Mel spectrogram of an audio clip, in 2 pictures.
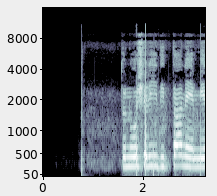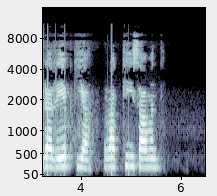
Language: Urdu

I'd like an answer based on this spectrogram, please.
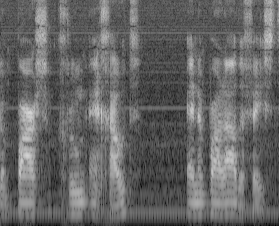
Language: Dutch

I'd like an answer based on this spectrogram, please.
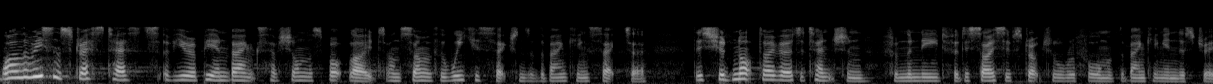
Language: English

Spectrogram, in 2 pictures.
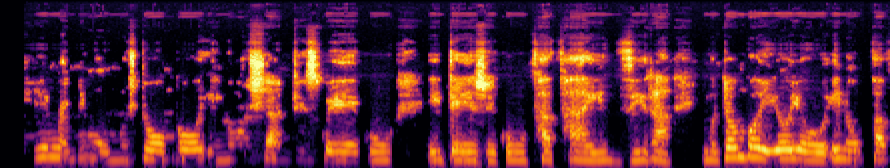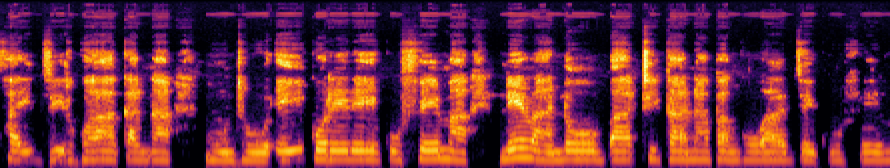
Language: Ndau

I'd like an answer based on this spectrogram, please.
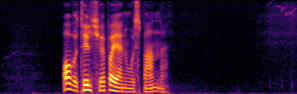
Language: Norwegian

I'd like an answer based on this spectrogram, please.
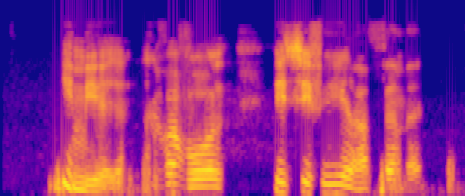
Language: Kabyle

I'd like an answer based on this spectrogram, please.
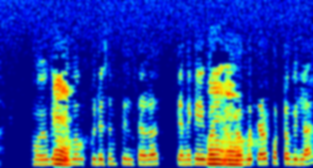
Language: Assamese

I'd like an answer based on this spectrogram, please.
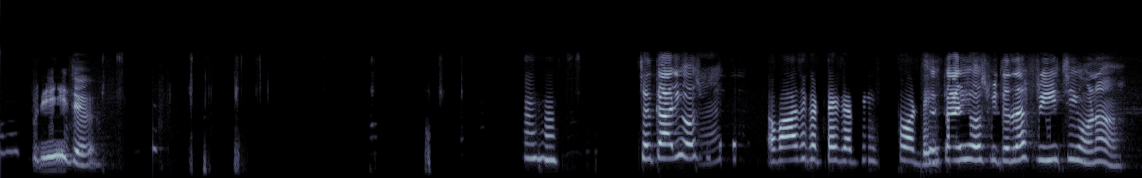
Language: Punjabi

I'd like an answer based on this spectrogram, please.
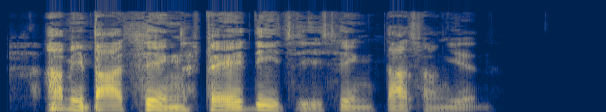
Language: Chinese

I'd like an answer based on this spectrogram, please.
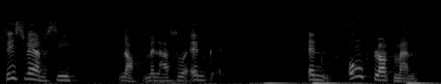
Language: Danish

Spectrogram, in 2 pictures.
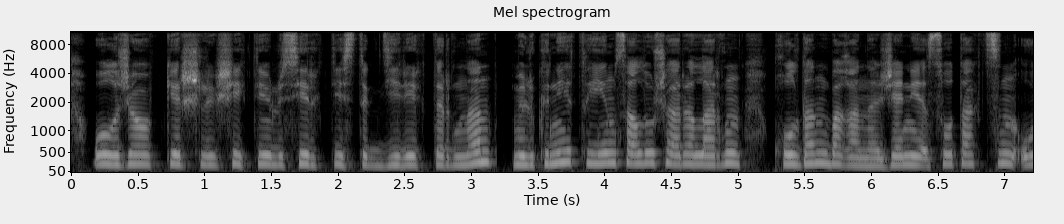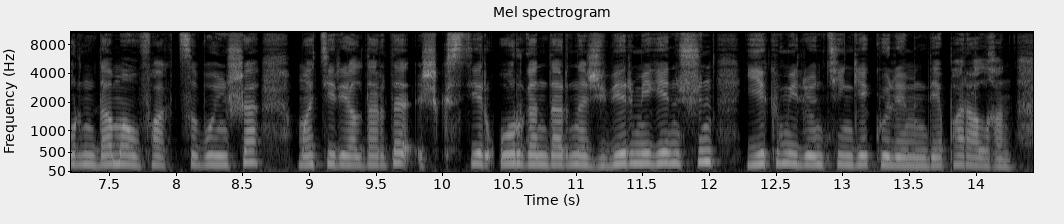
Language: Kazakh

